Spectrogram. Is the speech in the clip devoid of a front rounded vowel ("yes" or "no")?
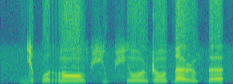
no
